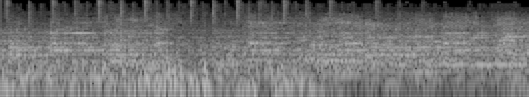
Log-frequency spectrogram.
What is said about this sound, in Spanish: Así sonaban a primera hora de esta mañana las campanas de la Catedral de Santiago.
